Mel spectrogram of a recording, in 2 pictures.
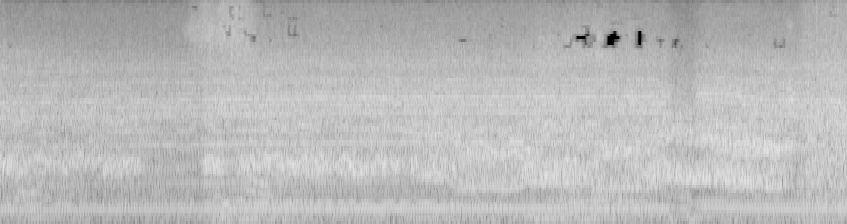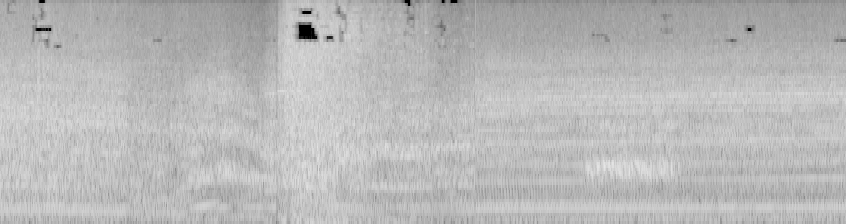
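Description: A car engine roars at high revs, its pitch shifting with gear changes.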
